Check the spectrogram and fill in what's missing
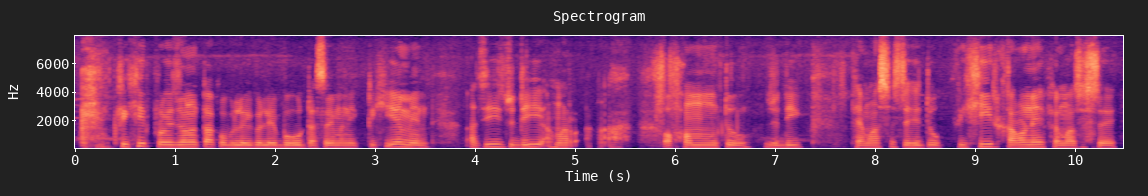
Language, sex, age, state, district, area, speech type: Assamese, male, 18-30, Assam, Barpeta, rural, spontaneous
